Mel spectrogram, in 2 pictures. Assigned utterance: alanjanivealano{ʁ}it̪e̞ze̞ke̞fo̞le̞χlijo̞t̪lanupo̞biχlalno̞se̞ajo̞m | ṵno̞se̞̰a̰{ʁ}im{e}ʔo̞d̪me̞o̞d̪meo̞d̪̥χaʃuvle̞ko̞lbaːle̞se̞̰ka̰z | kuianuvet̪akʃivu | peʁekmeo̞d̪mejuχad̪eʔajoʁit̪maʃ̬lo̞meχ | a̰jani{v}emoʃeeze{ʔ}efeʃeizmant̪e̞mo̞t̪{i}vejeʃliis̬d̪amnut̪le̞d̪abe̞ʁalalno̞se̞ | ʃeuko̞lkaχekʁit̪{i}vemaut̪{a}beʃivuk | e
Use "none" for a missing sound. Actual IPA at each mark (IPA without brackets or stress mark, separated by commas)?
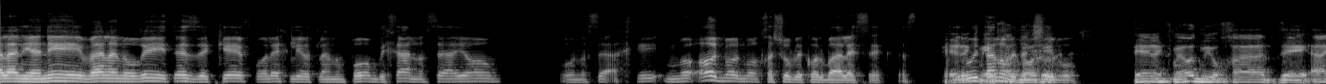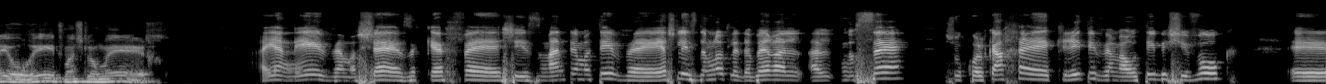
ʁ, χ, e, v, k, i, i, i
